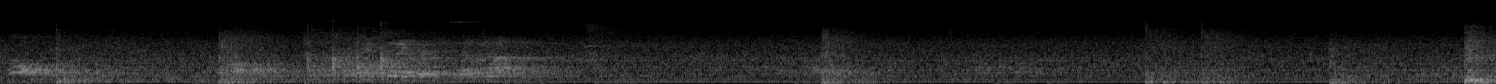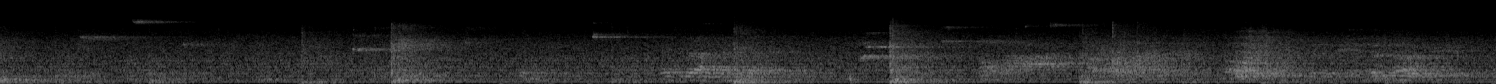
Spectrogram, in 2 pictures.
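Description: Volleyball rally in a reverberant gymnasium: a volleyball struck by hands and hitting the floor, a dozen or so sharp slaps with an echoing tail, the loudest about halfway through. Players' voices call out between hits near the start and toward the end.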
